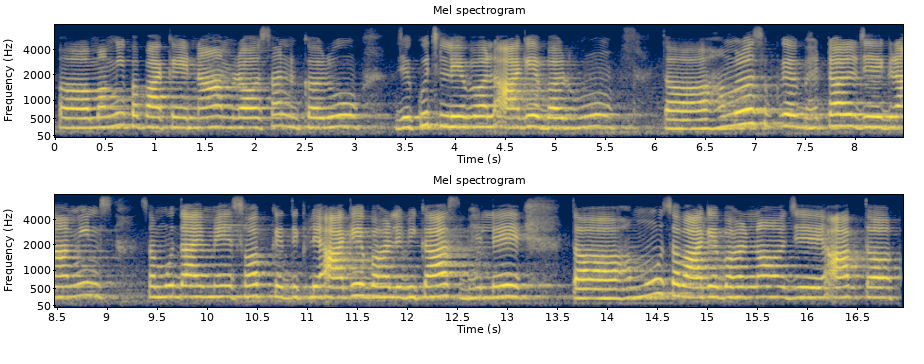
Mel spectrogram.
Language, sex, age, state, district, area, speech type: Maithili, female, 18-30, Bihar, Madhubani, rural, spontaneous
